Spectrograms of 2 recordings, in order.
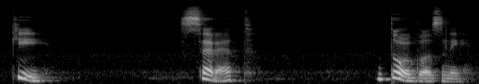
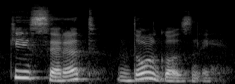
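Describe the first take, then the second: First: It is said at a slower pace. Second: It is said at a faster pace.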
